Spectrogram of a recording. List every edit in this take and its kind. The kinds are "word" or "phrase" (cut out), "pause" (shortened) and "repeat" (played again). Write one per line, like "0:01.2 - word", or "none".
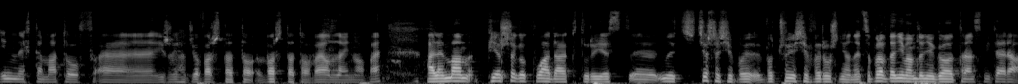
none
